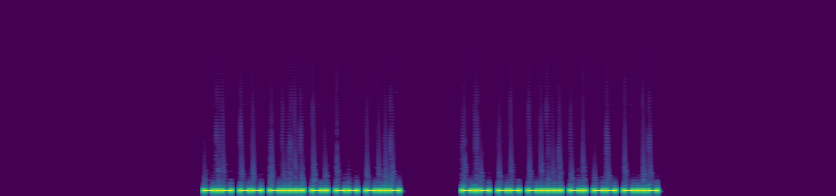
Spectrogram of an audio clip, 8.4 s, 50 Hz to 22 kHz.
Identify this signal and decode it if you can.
Morse code, heard as a keyed tone, about 40 wpm, 700 Hz. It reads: KM6NMX KM6NMX
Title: USA Call Signs - 6 Characters - Repeated 2x - 40wpm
